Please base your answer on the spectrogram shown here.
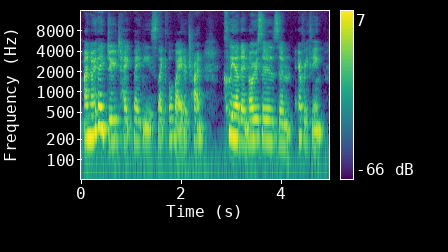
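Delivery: ordinary talk, nothing marked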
